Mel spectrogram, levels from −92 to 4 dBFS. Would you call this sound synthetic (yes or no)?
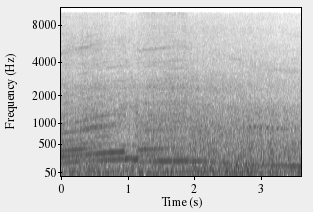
no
